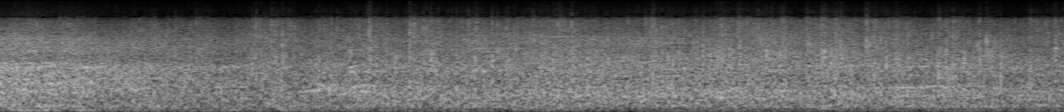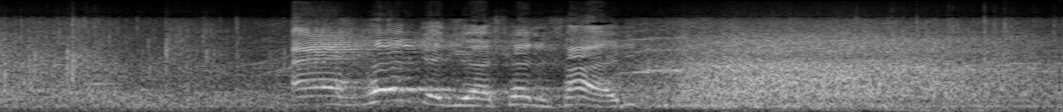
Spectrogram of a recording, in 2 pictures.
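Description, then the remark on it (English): Water is poured from a cup and runs all down, splashing steadily in a continuous hissing rush, briefly interrupted by high, excited squealing voices before the splashing picks up again. “Grab the cup, pour the water, it runs all down.”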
